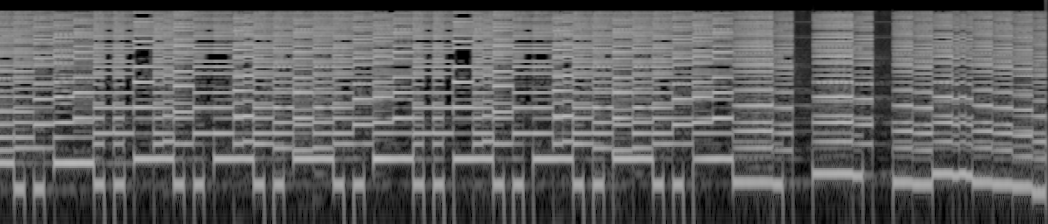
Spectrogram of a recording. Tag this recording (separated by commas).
Music, Video game music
